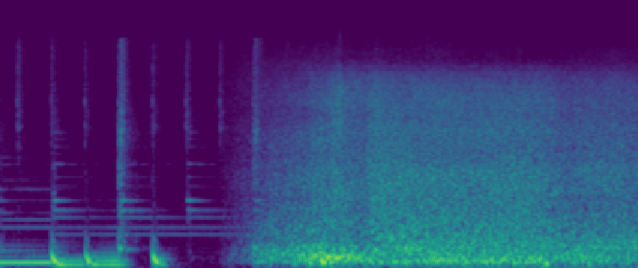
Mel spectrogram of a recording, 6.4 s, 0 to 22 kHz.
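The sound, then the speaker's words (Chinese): Storm wind and heavy ocean waves batter a ship on the London–Hamburg sea route in 1867. A few heavy thuds open, then a loud, steady roar of wind and surging sea fills the rest. “狂风四座，呼啸的海风卷起汹涌的海浪，拍击着轮船。”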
